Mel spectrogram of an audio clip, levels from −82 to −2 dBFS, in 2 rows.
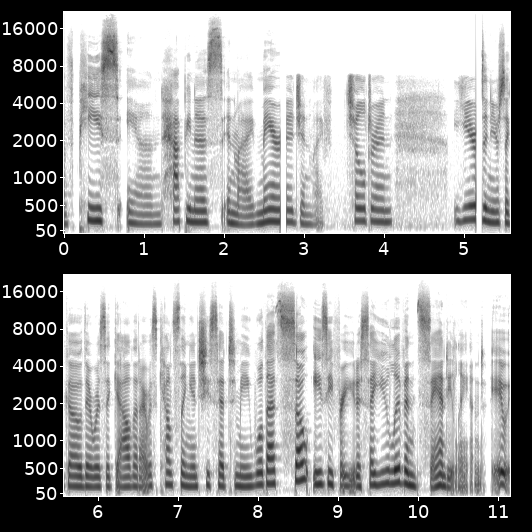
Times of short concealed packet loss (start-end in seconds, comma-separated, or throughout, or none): none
